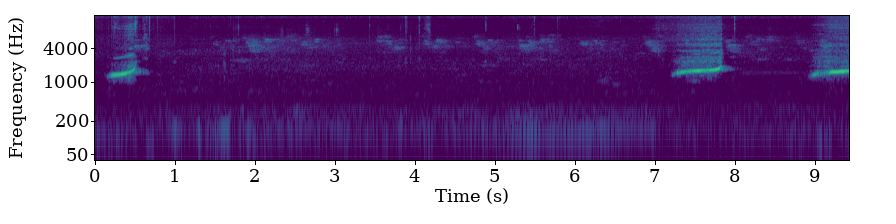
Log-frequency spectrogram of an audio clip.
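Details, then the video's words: Talking ring-necked parakeet giving short, clear, rising whistles, one at the start and two more near the end, separated by a long low hum. "cute parrot amazing voice talking"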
